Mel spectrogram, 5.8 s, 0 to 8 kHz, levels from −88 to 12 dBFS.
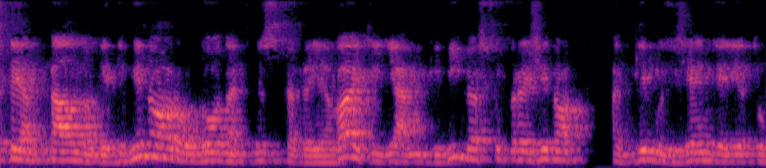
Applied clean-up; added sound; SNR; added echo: none; none; none; none.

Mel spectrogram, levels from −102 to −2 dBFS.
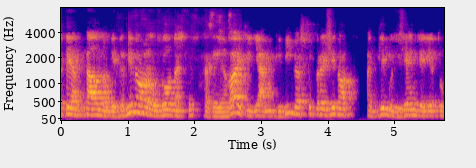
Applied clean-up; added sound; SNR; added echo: neural mask model Resemble Enhance denoiser.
